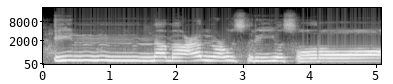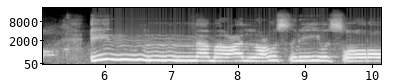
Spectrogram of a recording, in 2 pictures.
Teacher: ایک الف کی مقدار اپنی ناک کے اندر آواز کو چھپا کر کے رکھنا ہے. جیسے ان مع العسر یسرا, ان مع العسر یسرا, یہ را کو پر پڑھنا ہے, ٹھیک ہے, اس لیے کہ را کے اوپر زبر ہے, تو را پر زبر یا پیش ہو تو را کو پر پڑھیں گے.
